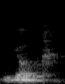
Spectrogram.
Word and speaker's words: Yoke: has kindly explained that her nickname is Yoke, which rhymes with Coke.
